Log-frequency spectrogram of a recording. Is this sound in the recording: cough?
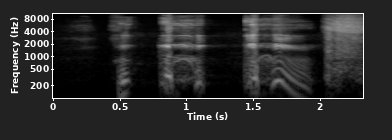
yes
